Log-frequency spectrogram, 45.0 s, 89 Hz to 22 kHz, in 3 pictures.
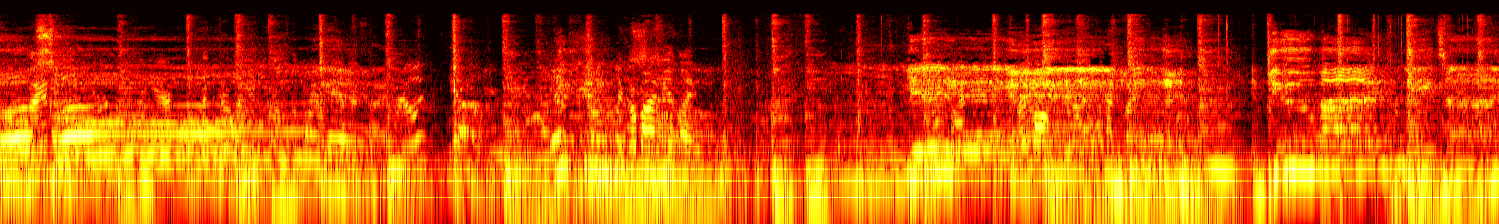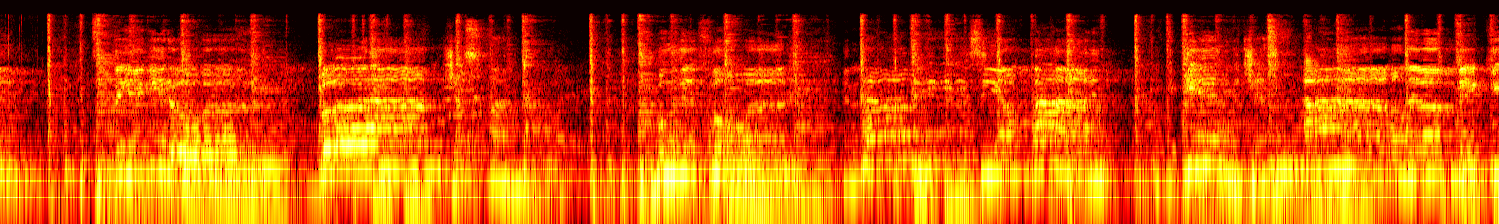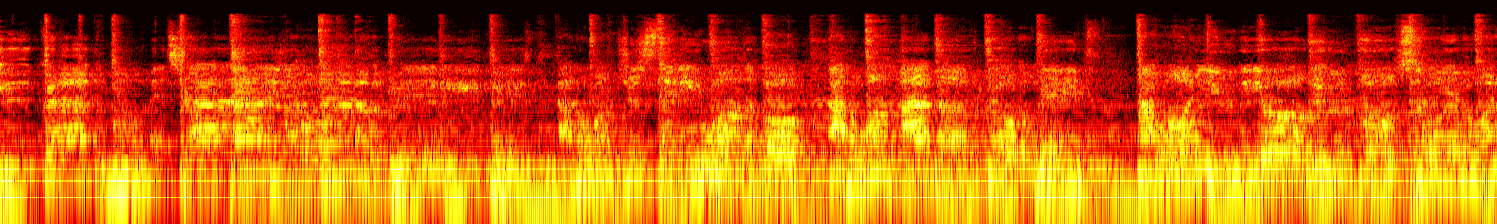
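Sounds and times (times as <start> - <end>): man singing: 0.0 - 3.9, 4.8 - 20.7, 21.4 - 44.9
bass line: 0.0 - 12.8, 26.8 - 44.9
guitar: 0.0 - 44.9.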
